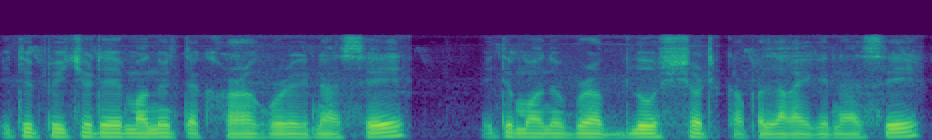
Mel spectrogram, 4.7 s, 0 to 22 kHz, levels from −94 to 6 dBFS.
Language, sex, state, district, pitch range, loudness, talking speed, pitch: Nagamese, male, Nagaland, Dimapur, 95-110 Hz, -18 LUFS, 220 wpm, 100 Hz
